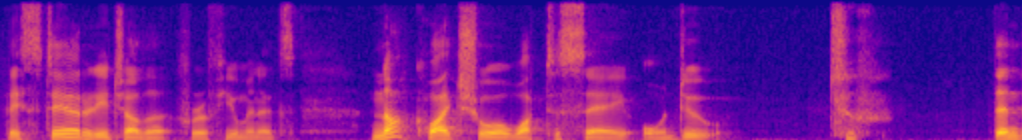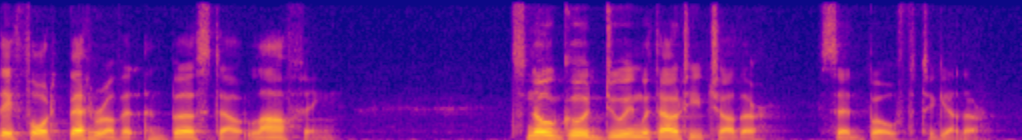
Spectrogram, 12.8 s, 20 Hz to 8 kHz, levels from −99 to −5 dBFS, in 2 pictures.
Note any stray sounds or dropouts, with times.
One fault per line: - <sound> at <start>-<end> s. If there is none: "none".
- sneeze at 5.2-5.6 s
